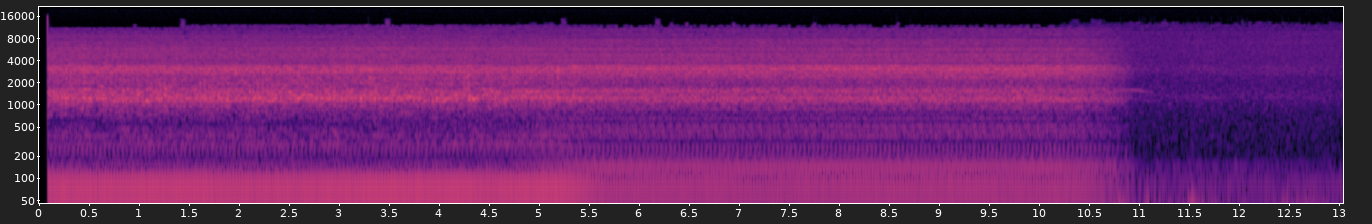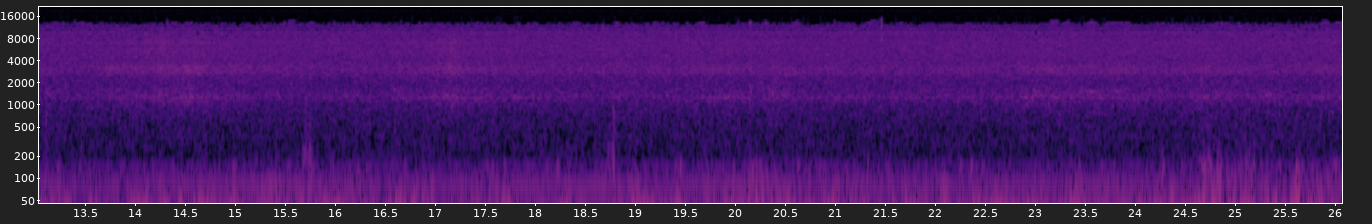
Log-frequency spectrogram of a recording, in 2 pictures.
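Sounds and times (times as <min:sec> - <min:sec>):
boat engine humming: 0:00.0 - 0:26.0
faint wind noise: 0:00.1 - 0:26.0
rushing wake water: 0:00.1 - 0:26.0.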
